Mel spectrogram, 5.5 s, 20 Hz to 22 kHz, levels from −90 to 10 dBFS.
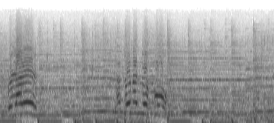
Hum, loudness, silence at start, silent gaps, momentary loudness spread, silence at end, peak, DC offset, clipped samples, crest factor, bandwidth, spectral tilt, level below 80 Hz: none; -19 LUFS; 0 s; none; 10 LU; 0 s; -6 dBFS; under 0.1%; under 0.1%; 14 dB; 15 kHz; -5 dB/octave; -34 dBFS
